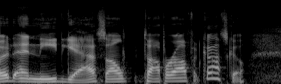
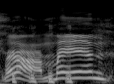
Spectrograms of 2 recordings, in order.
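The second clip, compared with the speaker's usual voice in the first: put-on old man voice; 12 semitones higher than usual.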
